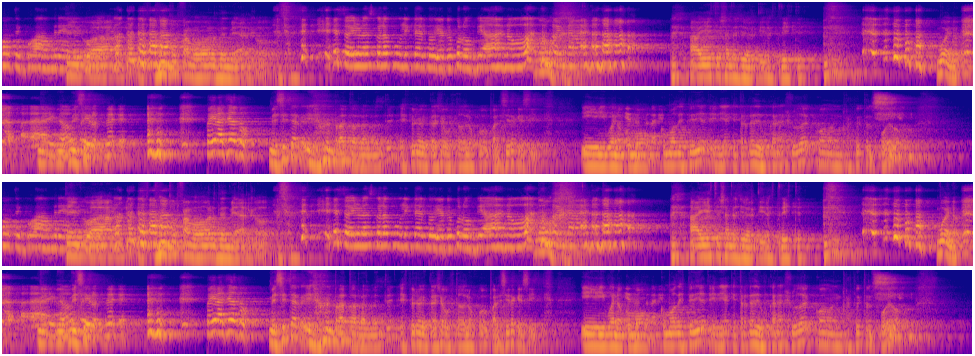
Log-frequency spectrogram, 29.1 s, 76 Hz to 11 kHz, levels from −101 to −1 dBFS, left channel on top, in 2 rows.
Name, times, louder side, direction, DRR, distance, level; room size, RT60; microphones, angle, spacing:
voice 1, 0.0-2.6 4.2-9.5 12.9-13.9 14.4-16.5 16.7-18.3 23.9-24.5 27.7-28.0, equal, 5° left, 9 dB, 0.8 m, -27 dB
voice 2, 0.9-4.5 8.0-8.7 10.0-12.0 12.3-12.7 14.0-14.4 15.1-15.9 18.6-22.8 23.2-28.5, right 1 dB, 40° right, 3 dB, 1.3 m, -30 dB
26.0 x 22.5 x 4.9 m, 2.2 s
head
